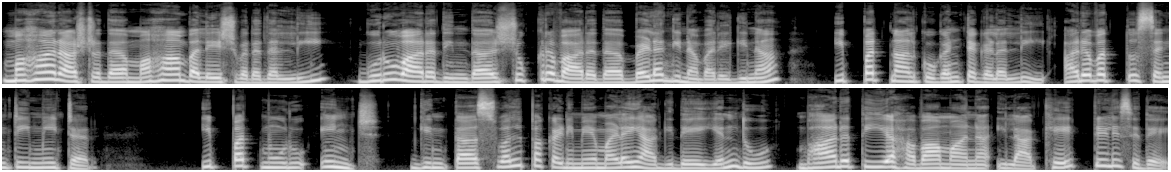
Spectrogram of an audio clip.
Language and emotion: Kannada, neutral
